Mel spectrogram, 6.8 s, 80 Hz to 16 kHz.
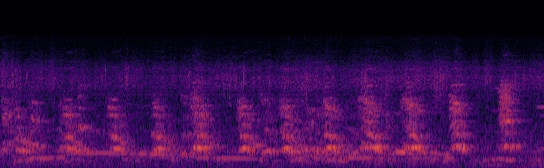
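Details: Barn kennel dog at 3am barking in a fast, fairly regular series, roughly two barks per second, against a noisy background.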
